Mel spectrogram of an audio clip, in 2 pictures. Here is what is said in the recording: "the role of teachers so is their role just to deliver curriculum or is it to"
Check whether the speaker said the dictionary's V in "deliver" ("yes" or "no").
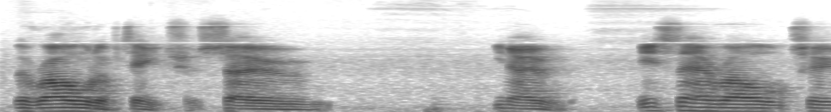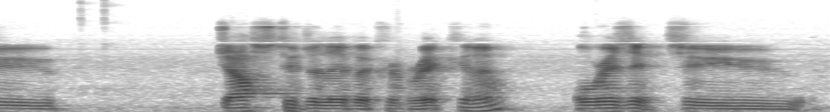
yes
